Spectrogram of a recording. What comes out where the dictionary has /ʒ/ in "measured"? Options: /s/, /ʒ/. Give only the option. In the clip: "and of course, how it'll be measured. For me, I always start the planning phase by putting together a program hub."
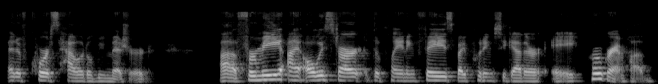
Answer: /ʒ/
